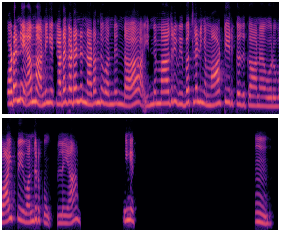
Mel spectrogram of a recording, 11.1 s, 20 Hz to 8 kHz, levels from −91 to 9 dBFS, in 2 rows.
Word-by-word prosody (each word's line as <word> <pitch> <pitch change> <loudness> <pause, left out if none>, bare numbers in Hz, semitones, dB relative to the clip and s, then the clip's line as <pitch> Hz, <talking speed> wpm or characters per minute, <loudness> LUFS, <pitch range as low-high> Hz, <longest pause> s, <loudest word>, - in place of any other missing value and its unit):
உடனே 385 +4 +7
ஆமா, 355 +2 +5
நீங்க 330 +1 +1
கடகடன்னு 345 +5 +5
நடந்து 320 +4 0
வந்திருந்தா 285 -4 -4 0.4
இந்த 280 +3 -7
மாதிரி 310 +4 +2
விபத்தில 330 +5 -2
நீங்க 315 -5 -4
மாட்டியிருக்கிறதுக்கான 275 -5 -3
ஒரு 230 0 -7
வாய்ப்பு 320 +6 -3 0.2
வந்திருக்கும் 235 - -8 0.2
இல்லையா? 210 0 -8 1.0
நீங்க 290 +1 -4 2.4
ம். 215 -6 -10
295 Hz, 90 wpm, -22 LUFS, 250-330 Hz, 2.4 s, உடனே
